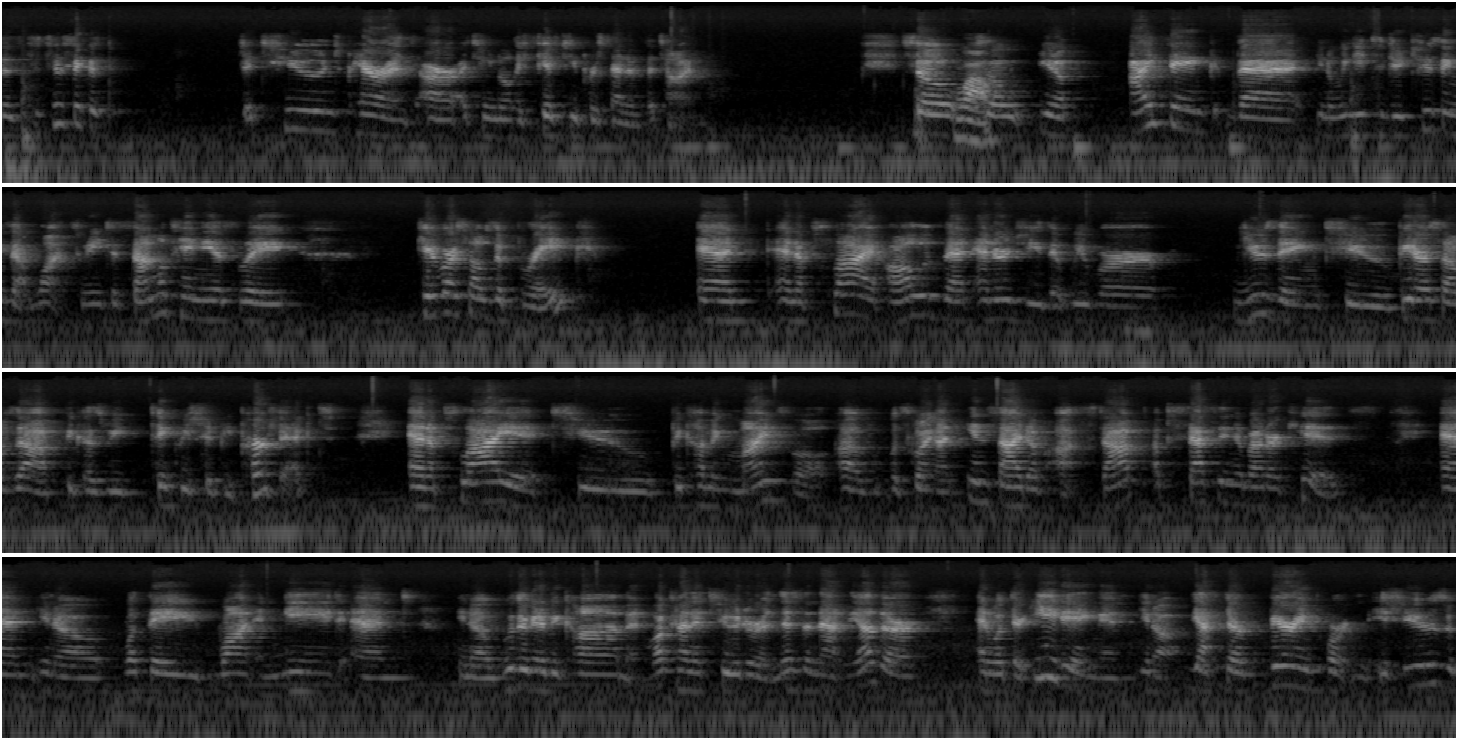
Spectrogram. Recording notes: Audio quality is poor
